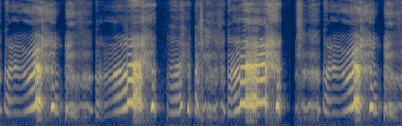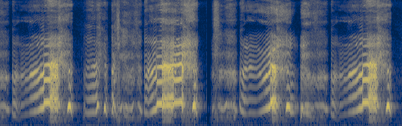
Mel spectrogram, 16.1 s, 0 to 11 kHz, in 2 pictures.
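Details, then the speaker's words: Simulated pediatric emergency: 5-year-old boy, improperly restrained in a high-speed motor vehicle collision, severe head injury with right-sided head hematoma, alert, heart rate 140; repeated moaning, whimpering cries about one every two seconds. "Ed this is an aess unit coming in with a 5-year-old boy who was improperly restrained during a high speed motor vehicle collision he is alert and crying but has a hematoma on the right side of his head"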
